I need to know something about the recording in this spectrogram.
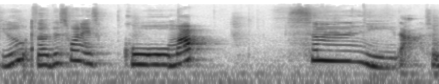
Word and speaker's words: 고맙습니다: So this one is 고맙. 습니다. So it's not 습니다, but 습니다. So 비읍 받침 becomes a 미음 받침 sound, therefore making it a lot smoother to pronounce.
